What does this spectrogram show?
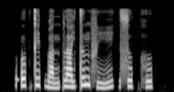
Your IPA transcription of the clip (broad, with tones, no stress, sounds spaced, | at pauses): ʔ o˥˩ k̚ t i˥˩ t̚ b a˩˦ n p l a˧ j t ɯ˥˩ ŋ f iː˩˦ | s u˦˥ k̚ h u˦˥ k̚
